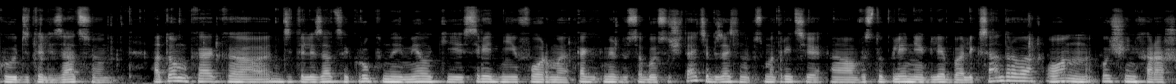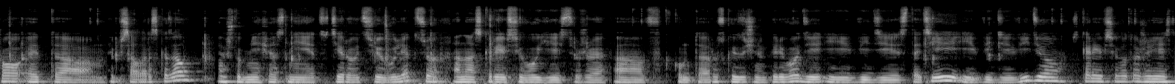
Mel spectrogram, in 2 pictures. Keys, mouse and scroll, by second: 0.3 KP_7, 0.9 scroll up 2, 1.2-1.7 shift+middle drag, 1.7 click, 2.0 g, 3.3-3.6 middle drag, 3.6-4.0 scroll down 2, 4.0-9.1 middle drag, 9.1 scroll up 2, 9.4-10.3 middle drag, 10.3 KP_7, 13.9 middle click, 16.6 KP_7, 17.5 g, 18.3-21.0 middle drag, 21.0 KP_7, 22.5-23.0 middle drag, 23.0 click, 23.2-23.5 middle drag.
